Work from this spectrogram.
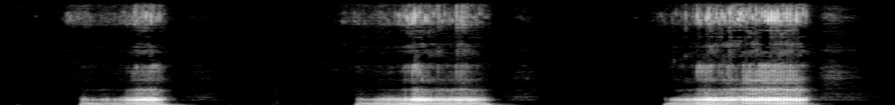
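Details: A male Cavalier King Charles Spaniel, asleep on a cool floor, snores with low, buzzy, rattling breaths about every two seconds; a vet's heart echo had found nothing to worry about.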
